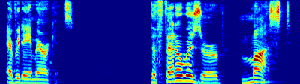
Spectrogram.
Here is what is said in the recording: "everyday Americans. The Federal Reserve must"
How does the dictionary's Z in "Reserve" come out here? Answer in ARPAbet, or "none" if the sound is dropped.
Z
